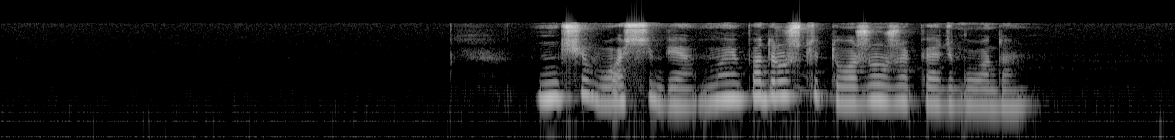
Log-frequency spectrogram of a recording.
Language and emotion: Russian, sad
